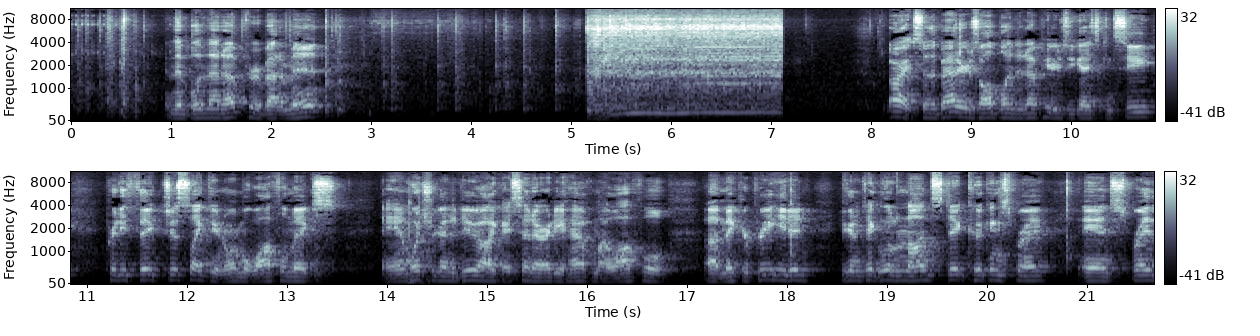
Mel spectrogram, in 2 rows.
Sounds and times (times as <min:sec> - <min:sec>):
Blender: 0:05.2 - 0:07.2.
